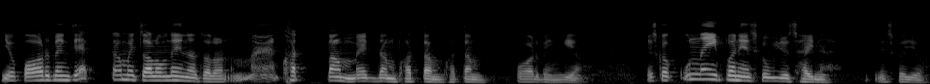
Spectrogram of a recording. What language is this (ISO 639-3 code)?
nep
